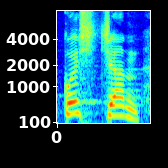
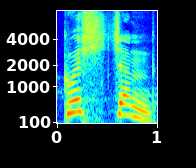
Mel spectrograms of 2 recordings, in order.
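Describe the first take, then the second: Both takes have the same delivery.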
